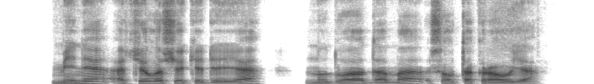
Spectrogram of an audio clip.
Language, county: Lithuanian, Marijampolė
